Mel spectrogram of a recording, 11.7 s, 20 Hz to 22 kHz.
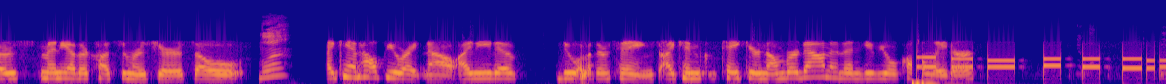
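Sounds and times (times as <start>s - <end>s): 
speech: 0.0s - 9.9s
telephone keypad tones: 9.5s - 11.6s.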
